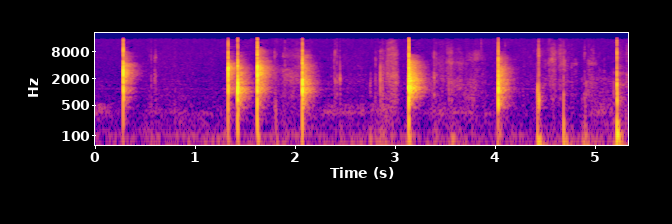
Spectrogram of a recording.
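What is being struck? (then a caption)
Silicone pop-it fidget toy. Fingertips press the hollow bubble domes of a rainbow, rectangular silicone pop-it fidget toy held in both hands close to the mic. Each press gives a sharp, bright, snap-like pop that dies away almost at once, in an uneven series with quiet gaps between them.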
